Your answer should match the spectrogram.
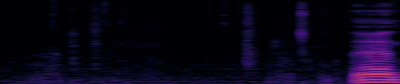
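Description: A series of light, quick computer mouse clicks, irregularly spaced, with a man's voice starting to speak right at the end.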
